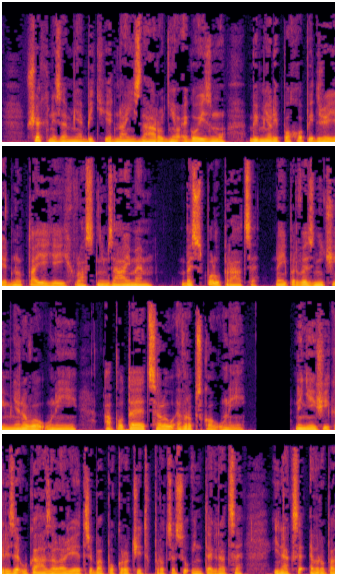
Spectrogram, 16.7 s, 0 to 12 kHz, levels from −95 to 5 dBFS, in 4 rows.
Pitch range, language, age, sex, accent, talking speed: 95-110 Hz, Czech, 40-59, male, native, 145 wpm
